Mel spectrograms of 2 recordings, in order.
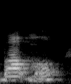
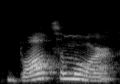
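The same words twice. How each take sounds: First: It is said in a local Baltimore pronunciation. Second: It is said in a general American pronunciation.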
